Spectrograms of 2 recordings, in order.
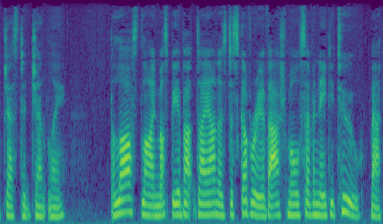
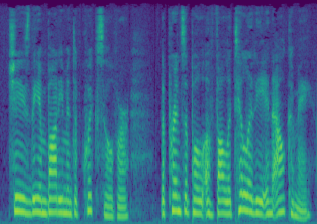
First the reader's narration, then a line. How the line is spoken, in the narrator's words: I said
